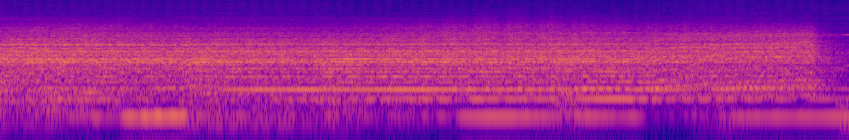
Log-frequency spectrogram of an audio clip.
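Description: Live rock band of electric guitar and drums: the guitar holds long ringing chords over a dense wash of sound, with low notes shifting every second or two. The sound cuts off suddenly at the very end as the song finishes.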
